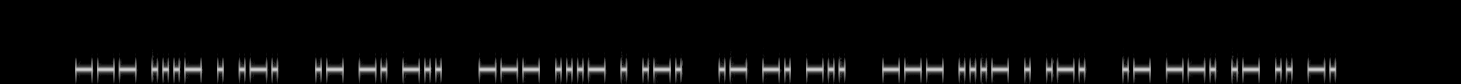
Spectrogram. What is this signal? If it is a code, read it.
Morse code, heard as a keyed tone, about 22 wpm, 700 Hz. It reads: OVER AND OVER AND OVER AGAIN
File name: practice / 22wpm / Sets of 6 Words - 22wpm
